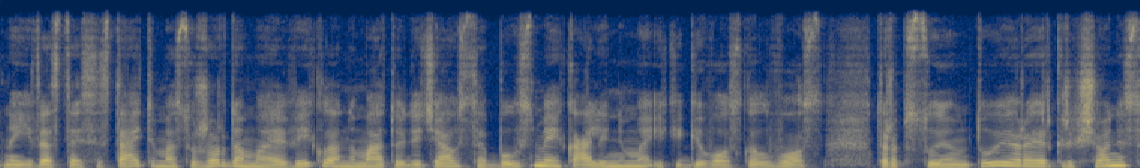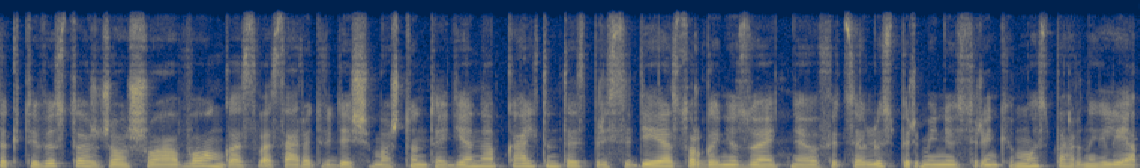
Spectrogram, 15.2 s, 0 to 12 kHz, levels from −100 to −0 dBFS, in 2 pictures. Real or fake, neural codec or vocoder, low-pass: real; none; 10.8 kHz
